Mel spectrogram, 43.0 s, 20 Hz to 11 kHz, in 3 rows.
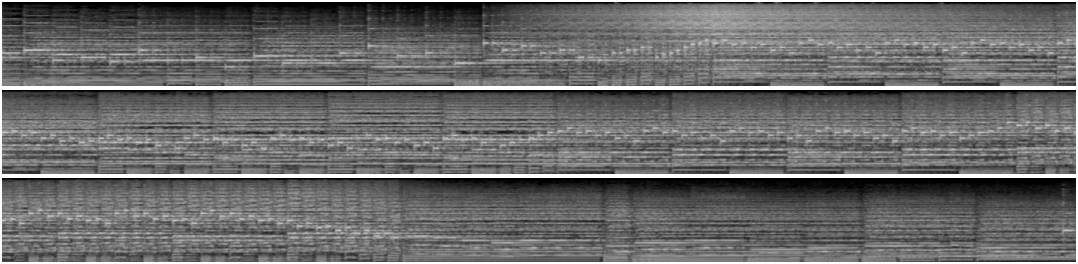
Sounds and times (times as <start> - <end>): Video game music: 0.0 - 42.9.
